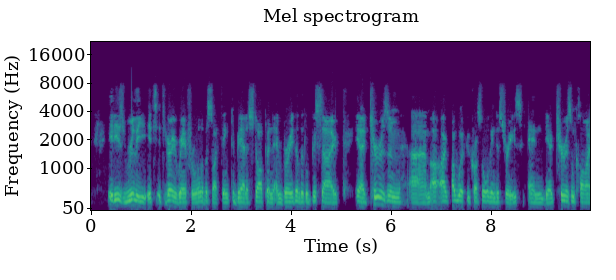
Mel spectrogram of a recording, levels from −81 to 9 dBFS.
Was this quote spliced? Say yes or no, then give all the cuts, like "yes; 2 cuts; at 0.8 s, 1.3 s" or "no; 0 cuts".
yes; 1 cut; at 4.5 s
